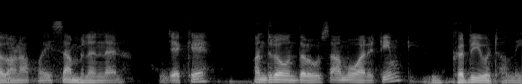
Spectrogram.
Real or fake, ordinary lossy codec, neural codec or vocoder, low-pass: fake; none; codec, 16 kHz, 0.5 kbps, X-Codec, HuBERT features, trained on LibriSpeech; none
